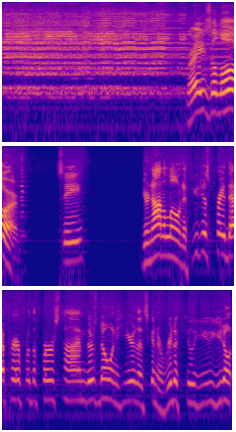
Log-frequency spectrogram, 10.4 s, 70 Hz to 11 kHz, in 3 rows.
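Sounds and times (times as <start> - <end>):
many car horns honking in a parking lot: 0.0 - 4.0
speech: 2.8 - 4.8, 5.6 - 10.3.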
